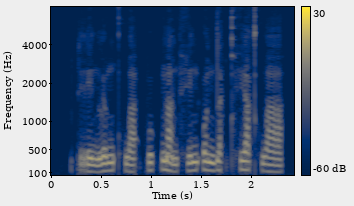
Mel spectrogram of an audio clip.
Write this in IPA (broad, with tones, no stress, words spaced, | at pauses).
pri˩˦nlɯ˦˥ŋkʰwa˨˩ʔ pu˦˥k̚ ma˨˩n hi˦˥nʔo˦˥nda˦˥k̚ pʰi˥˩a̯kʰwaː˧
